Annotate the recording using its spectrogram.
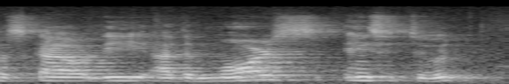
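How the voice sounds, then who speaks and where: A man speaks with a Spanish accent. Noticeable background noise and audible room echo surround his voice. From Dominican Republic. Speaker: school principal. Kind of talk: awards ceremony speech. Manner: halting, many fillers and repeats.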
